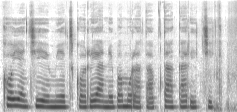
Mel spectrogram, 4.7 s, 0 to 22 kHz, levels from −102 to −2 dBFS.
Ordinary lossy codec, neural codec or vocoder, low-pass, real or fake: none; none; none; real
